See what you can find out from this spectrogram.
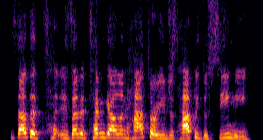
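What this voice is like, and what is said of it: Put-on German accent. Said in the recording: “It kind of sounds like my Herzog impression a little bit ... it's German.”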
